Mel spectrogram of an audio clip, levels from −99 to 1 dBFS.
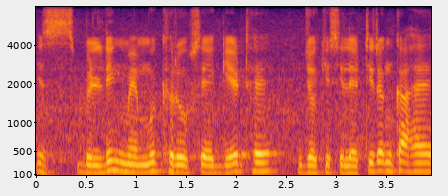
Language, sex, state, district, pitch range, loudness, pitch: Hindi, male, Uttar Pradesh, Lucknow, 130-155 Hz, -15 LUFS, 145 Hz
